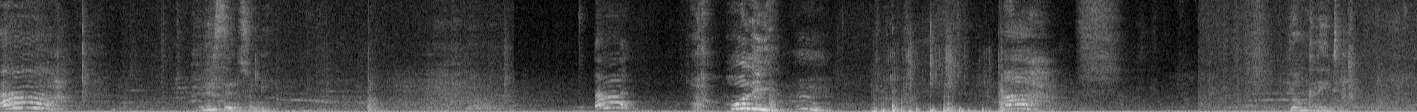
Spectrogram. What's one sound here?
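An elderly woman wails and chants with anguish, close by.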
